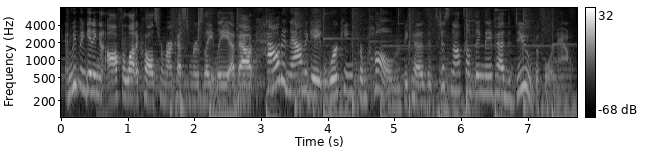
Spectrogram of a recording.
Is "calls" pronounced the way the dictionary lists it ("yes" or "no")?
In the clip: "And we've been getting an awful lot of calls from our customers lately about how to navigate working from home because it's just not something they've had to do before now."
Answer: yes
